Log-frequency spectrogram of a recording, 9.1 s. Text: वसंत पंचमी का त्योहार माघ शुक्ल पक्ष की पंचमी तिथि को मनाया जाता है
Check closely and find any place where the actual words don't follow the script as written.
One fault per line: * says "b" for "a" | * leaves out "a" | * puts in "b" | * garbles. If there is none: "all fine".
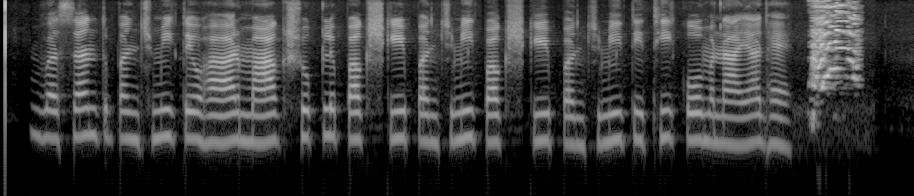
* leaves out "का"
* puts in "पक्ष की पंचमी"
* leaves out "जाता"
